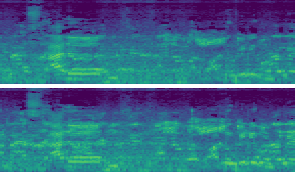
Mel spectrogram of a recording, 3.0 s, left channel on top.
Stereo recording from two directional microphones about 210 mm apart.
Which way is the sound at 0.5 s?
45° left (ahead or behind).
